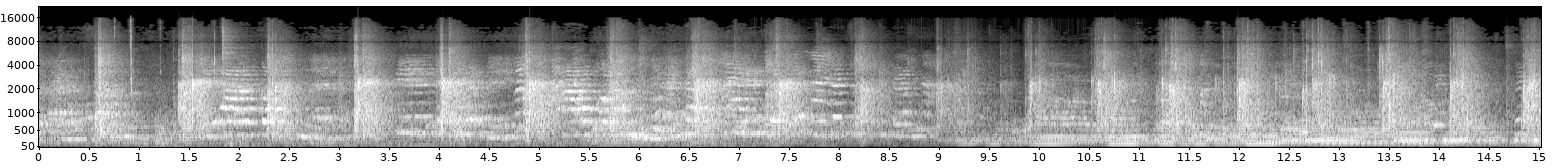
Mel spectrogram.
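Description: A group of schoolchildren singing together while clapping a steady beat, a little more than one clap a second. Lower held notes join in about nine seconds in.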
